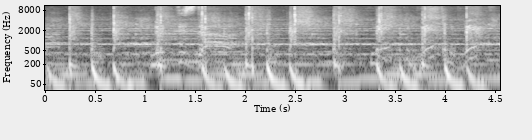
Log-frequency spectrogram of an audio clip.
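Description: Hands clap along to Serbia's song in a steady rhythm, sharp bright claps landing on each beat, about a dozen in a few seconds, over sustained tones and a booming pulse, with no talking.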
